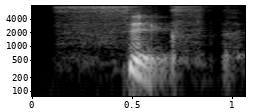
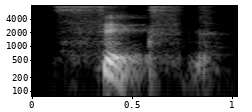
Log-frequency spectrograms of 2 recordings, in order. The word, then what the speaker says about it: sixth: pronounce six uh so no I wouldn't use an F sound here this should be a th sound so um fourth fifth sixth sixth right six okay rur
